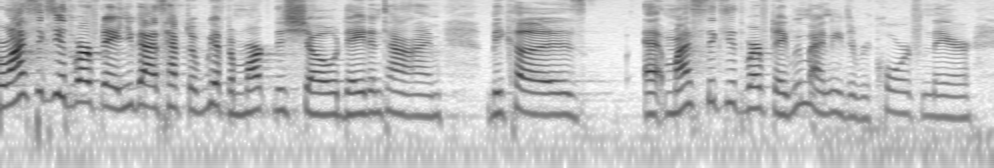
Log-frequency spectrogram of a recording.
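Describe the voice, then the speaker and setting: Her tone is bright, sharp and animated. The woman talks at a fairly quick pace with big swings in loudness. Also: medium pitch for a woman, ordinary pitch variation. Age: 50s. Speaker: talk show co-host. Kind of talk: casual chat.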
